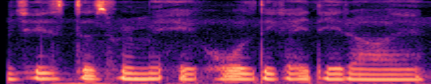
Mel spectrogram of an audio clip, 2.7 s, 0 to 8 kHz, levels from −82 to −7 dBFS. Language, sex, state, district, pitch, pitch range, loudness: Hindi, female, Arunachal Pradesh, Papum Pare, 190 Hz, 175-200 Hz, -20 LUFS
